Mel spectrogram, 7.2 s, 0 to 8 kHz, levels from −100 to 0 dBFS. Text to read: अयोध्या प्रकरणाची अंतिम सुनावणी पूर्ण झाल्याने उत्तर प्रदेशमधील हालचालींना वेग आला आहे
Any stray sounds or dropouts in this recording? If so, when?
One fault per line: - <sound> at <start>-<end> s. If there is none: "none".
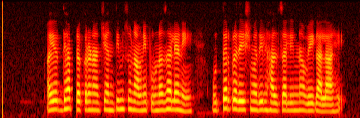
- dropout at 1.5-1.5 s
